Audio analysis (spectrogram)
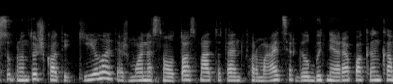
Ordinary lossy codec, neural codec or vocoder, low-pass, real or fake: AAC, 64 kbps; none; 9.9 kHz; real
